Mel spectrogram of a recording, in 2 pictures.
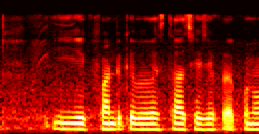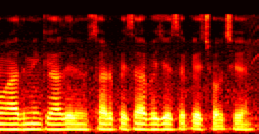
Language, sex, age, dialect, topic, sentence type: Maithili, male, 25-30, Angika, banking, question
